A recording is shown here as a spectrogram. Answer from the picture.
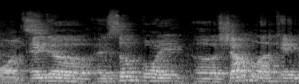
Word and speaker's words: Shyamalan: How do you movie that pronounce was. it? Shyamalan.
